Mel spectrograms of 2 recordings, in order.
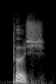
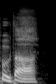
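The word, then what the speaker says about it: Puig: Så här står det, Catalan pronunciation, Ricard Push. Ruskigt mäta Push. Hur dåligt du uttalar ordet pronunciation. – Pronunciation. – Ja. Det var metakul, ja, men, att du inte kunde uttala just det ordet. – Ja, men här är faktiskt Wikipedia bra. Då har de skrivit då, katalanskt pronunciering. – Pronunciation. – Pronunciation är Ricard Push.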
